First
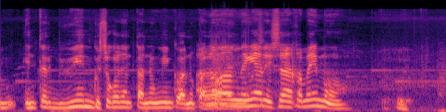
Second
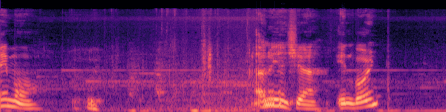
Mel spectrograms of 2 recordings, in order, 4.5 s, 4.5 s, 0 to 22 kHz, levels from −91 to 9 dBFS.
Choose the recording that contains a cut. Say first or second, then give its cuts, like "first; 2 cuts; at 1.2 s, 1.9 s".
first; 1 cut; at 2.1 s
